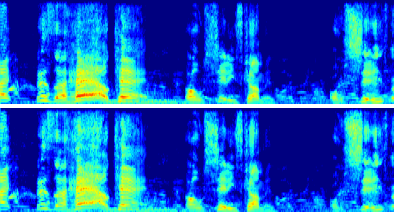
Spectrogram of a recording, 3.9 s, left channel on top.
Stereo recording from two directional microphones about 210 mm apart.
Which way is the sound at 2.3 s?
20° right (ahead or behind).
